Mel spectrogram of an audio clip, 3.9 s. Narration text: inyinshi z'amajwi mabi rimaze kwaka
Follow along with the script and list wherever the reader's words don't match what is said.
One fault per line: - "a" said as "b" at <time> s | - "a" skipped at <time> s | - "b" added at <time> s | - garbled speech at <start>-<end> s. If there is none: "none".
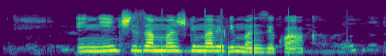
none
